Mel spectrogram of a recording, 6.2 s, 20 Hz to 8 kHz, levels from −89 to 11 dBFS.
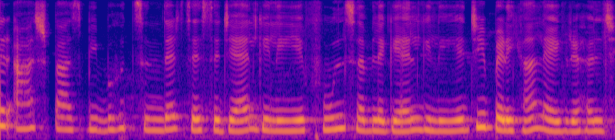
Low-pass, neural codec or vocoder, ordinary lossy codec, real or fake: none; none; none; real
